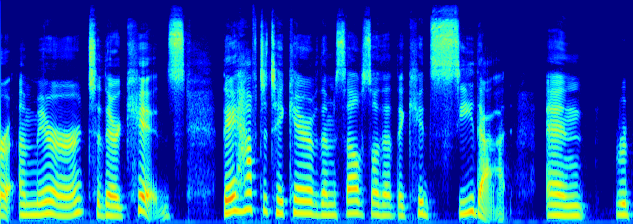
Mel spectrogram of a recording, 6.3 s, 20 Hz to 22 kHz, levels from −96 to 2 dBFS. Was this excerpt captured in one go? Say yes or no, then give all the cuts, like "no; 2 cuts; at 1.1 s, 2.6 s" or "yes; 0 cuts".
yes; 0 cuts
